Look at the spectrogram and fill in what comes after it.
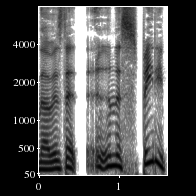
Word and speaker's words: SPDY: It's pronounced Speedy, I think, S-P-D-Y, and it's kind of like an enhanced version of HTTP.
